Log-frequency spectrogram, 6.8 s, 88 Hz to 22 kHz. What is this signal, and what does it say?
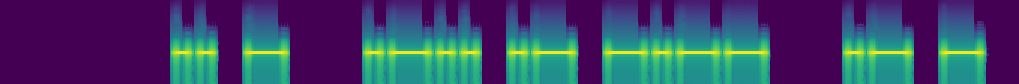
Morse code, heard as a keyed tone, about 15 wpm, 700 Hz. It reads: IT LAY AT
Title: Sentences from Top 1500 Words 15wpm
